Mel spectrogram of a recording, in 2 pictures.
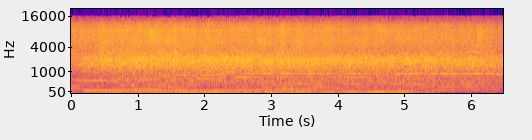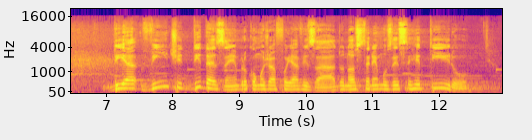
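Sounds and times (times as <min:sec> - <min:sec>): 
audience applause: 0:00.0 - 0:08.2
speech: 0:07.1 - 0:12.6.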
